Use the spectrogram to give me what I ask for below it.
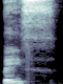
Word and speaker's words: bass: b a s right base rhymes with case so we basically say base which is which rhymes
